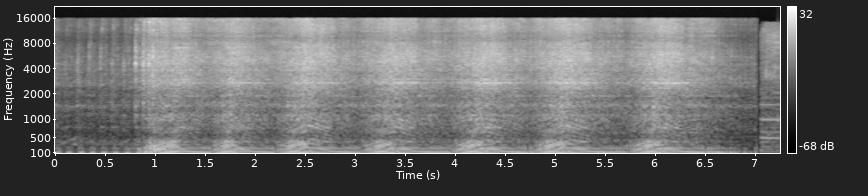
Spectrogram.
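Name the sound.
200cc converted motorcycle engine revving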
